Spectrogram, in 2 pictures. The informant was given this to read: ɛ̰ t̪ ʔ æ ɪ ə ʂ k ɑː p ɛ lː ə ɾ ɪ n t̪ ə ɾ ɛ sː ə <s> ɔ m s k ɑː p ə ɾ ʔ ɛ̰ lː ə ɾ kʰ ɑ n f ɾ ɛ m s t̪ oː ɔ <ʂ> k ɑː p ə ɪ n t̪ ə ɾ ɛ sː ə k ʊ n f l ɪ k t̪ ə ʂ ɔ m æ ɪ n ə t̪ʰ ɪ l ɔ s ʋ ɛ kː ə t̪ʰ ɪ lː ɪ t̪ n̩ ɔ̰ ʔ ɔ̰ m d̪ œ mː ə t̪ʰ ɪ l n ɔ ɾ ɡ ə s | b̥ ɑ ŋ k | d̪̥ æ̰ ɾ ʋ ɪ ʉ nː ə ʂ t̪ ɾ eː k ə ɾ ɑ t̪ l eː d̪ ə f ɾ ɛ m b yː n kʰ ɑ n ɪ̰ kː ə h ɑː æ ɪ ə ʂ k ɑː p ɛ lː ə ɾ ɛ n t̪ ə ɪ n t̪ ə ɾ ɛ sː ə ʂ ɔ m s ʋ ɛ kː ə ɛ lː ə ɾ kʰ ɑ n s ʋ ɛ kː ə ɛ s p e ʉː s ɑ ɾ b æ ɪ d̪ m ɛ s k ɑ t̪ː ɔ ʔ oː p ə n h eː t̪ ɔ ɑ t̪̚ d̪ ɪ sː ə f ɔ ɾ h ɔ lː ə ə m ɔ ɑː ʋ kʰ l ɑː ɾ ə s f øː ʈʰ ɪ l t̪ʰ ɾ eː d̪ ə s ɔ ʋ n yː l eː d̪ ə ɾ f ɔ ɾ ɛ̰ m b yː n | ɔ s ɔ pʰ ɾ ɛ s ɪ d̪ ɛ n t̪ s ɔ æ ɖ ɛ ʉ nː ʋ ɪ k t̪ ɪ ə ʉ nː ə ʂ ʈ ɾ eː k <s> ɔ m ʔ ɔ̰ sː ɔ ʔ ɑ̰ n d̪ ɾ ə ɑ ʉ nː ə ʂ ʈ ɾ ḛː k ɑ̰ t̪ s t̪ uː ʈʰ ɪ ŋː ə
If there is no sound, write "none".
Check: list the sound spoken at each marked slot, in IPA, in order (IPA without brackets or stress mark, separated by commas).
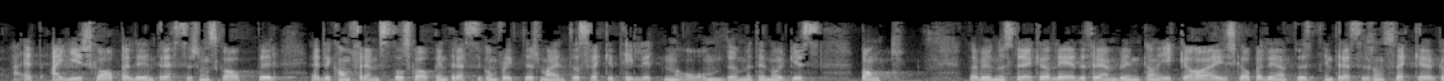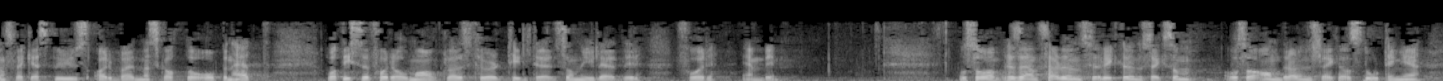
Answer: ʂ, s, s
